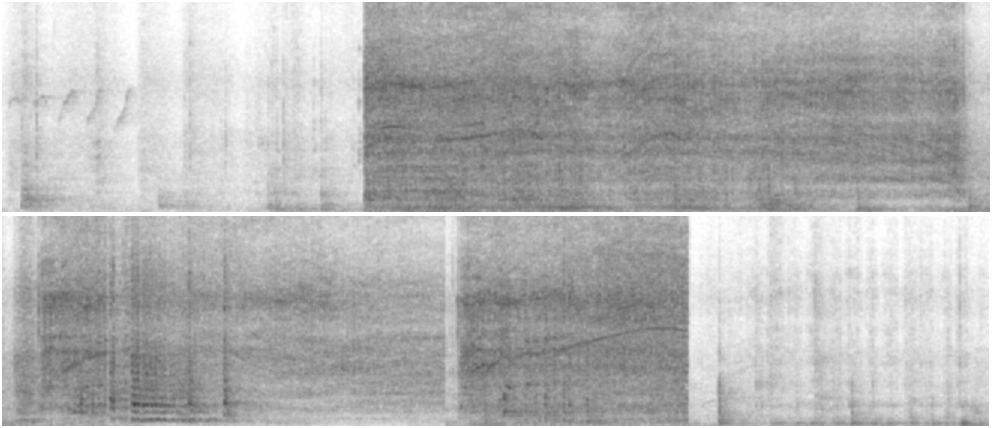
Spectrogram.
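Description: Corded electric drill with a long wood bit boring a hole through a wooden door. It runs loudly for about nine seconds, with a brief stop partway and another about a second before it cuts off near the end.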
